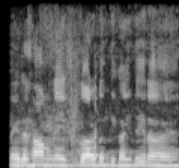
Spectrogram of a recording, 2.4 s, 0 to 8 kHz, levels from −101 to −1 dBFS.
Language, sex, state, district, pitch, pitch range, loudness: Hindi, male, Haryana, Charkhi Dadri, 160 Hz, 150-160 Hz, -16 LUFS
